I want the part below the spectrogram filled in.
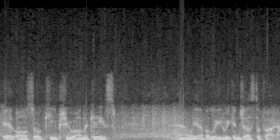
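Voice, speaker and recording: A pragmatic police boss in a vintage radio play, low in pitch and matter-of-fact. He sounds shrewd and unruffled on a muffled broadcast with clear noise. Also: lively intonation, moderate pace. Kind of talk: 1970s radio drama acting. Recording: dull, noisy 1970s radio broadcast.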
